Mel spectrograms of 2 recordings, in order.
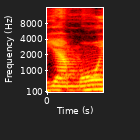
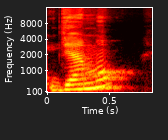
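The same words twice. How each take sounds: First: "llamó" stressed on the final syllable, lla-MÓ; past-tense stress. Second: "llamo" stressed on the first syllable, LLA-mo; present-tense stress. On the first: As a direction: land the stress on the last o of "llamó". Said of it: "llamó es en pasado". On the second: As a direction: stress LLA in "llamo", leaving the final o unaccented. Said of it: "Es en presente y llamó es en pasado". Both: Shown as a demonstration.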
